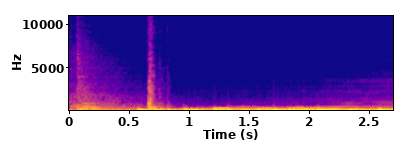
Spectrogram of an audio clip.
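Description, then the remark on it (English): A getaway car's engine rumbles loudly and revs up as the vehicle accelerates away into the night carrying three thieves and stolen paintings, a steady low roar with a brief sharp burst near the start, no voices. “Together, the 3 conspirators sped into the night, taking with them some of the world's most beloved paintings.”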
